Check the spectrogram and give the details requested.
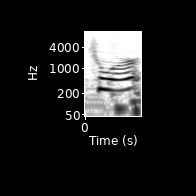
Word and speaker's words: Tours: France from Paris to tour is spelled t-o-u-r-s not t-o-u-r but it's pronounced which is a mid-sized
